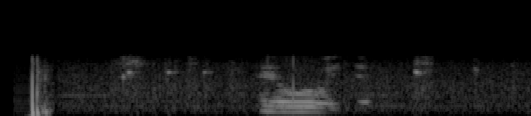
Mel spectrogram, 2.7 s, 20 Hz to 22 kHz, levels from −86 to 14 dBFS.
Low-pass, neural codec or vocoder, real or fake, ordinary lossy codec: 3.6 kHz; none; real; none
